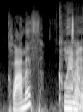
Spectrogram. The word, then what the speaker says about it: Klamath: So, from San Francisco, you headed up to, is it pronounced Klamath? Klamath, is that right? Yeah. Klamath.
